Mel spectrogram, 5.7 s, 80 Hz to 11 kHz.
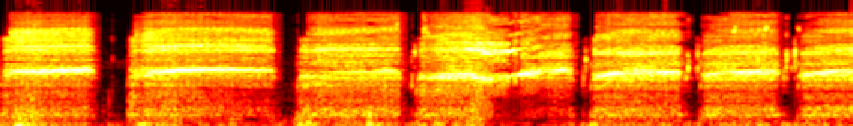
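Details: Barn owl pair in an owl box at 10:17 pm, 20 January 2024, mating after the male brings a small rodent. Long, harsh, continuous screeching in bursts of about one second, broken by brief pauses.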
